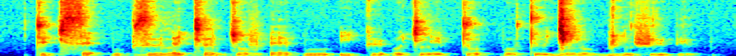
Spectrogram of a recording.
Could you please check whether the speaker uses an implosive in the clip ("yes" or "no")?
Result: no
